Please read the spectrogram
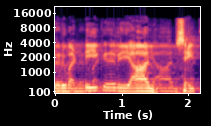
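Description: A man's voice chanting in a melodic, drawn-out tone, with held notes that waver and glide in pitch, over a public-address system.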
